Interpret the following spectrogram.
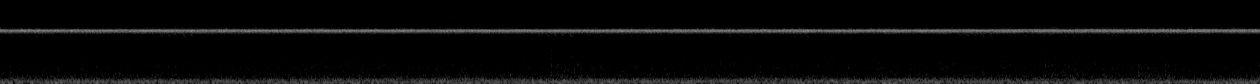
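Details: Night-singing autumn insects under the mid-autumn full moon on 10 September 2022 produce a level, shrill continuous buzz, steady for the whole stretch, with a faint low murmur underneath.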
